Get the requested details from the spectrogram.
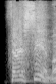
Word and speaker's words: Theracium: So when you sat down to write that first novel, is it Theracium? Is that how you say it? – Theracium. – Oh, I was bound to get it wrong, wasn't yes. I? – It's sort of like obviously based on like Colosseum, Theracium.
